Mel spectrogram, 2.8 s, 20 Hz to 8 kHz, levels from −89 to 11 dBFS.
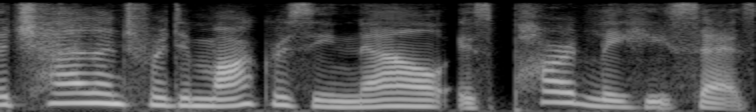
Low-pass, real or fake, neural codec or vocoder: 7.2 kHz; fake; codec, 16 kHz in and 24 kHz out, 0.4 kbps, LongCat-Audio-Codec, two codebook decoder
